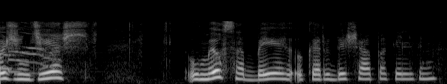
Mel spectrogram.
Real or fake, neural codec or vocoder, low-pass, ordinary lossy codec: real; none; none; none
